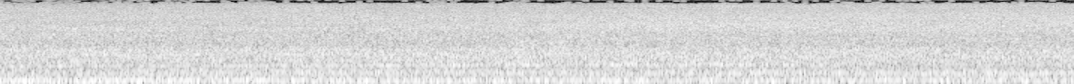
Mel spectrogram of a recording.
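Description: Rubber-tyred automated people mover train running steadily through its tunnel, heard from inside the car as an even rumble and hiss.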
